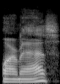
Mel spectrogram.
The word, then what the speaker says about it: Armas: Jeff Tony armas we'll say the last one like armas yeah there you go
